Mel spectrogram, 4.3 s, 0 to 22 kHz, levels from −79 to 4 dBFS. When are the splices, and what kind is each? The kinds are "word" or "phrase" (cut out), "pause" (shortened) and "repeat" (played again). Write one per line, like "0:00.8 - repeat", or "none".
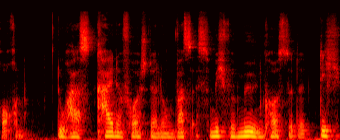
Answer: none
